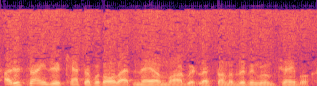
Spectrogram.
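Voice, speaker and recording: An actor playing an affectionate, easygoing newlywed husband, soothing and flirtatious, in a 1970s radio drama. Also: male voice, extremely low pitch, big pitch swings, fast, dark tone, a little hiss or hum, exaggerated voice. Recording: dull 1970s radio broadcast.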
